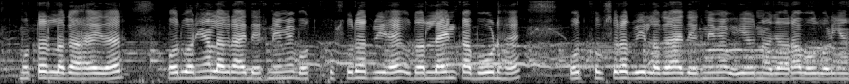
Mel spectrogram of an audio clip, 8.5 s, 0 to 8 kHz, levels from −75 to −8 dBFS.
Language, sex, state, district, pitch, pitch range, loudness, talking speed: Hindi, male, Bihar, Supaul, 210 Hz, 200-220 Hz, -15 LUFS, 225 wpm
